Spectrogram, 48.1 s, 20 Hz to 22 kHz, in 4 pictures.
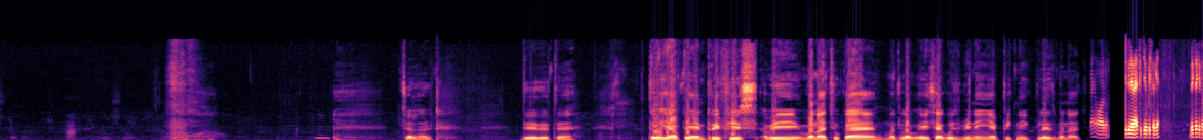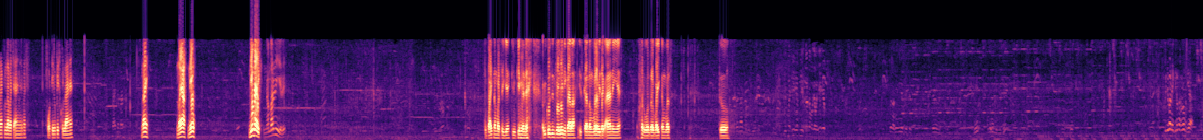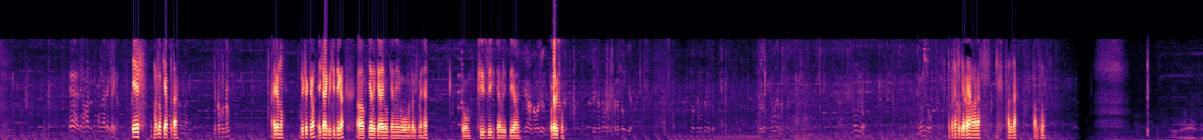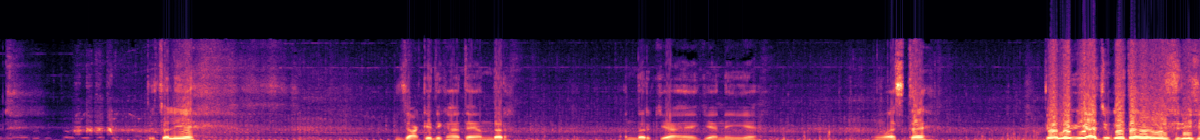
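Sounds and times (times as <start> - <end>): animal high-pitched cries: 10.9 - 15.2, 16.8 - 22.8, 23.6 - 34.6
loud wavering bird calls: 10.9 - 34.9.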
